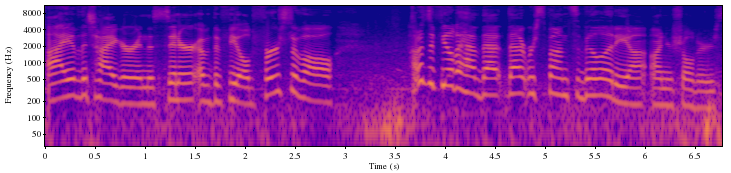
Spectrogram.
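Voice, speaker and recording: A young woman in her twenties, a sports reporter, interviewing a guest in an upbeat, lively way, recorded outdoors on a lapel mic. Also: fairly high pitch, brisk, a little hiss or hum. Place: outdoors in a large empty stadium.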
